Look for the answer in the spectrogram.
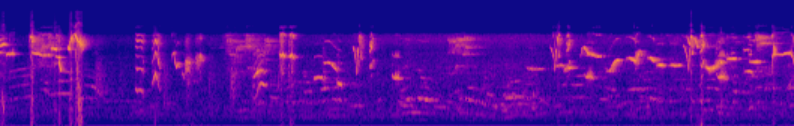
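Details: Oriental magpie-robin of the poci variety singing chattily and nonstop: a rapid varied stream of high whistles, squeaky chirps and clicks, about three notes a second, with brief pauses.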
